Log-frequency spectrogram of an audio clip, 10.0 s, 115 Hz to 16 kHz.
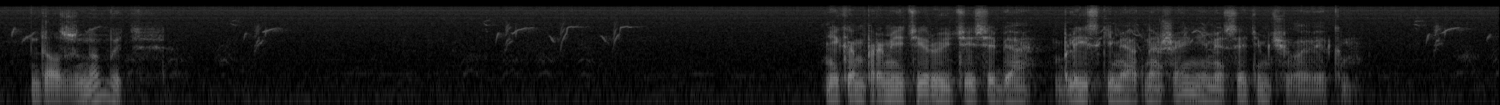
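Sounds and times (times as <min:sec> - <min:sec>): faint bird chirps: 0:00.0 - 0:02.0, 0:03.0 - 0:04.8, 0:09.4 - 0:10.0.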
